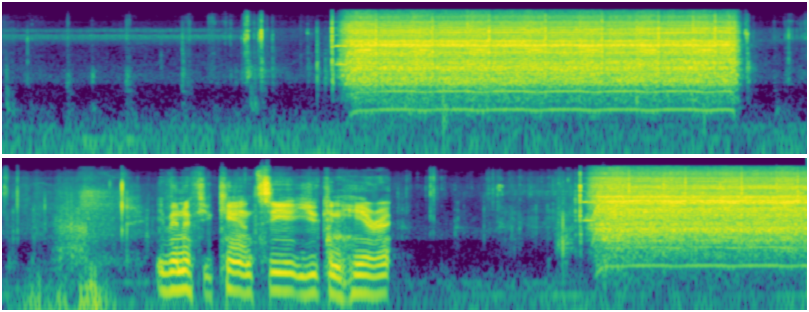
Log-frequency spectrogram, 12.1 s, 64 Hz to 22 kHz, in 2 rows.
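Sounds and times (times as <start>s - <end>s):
grease gun motor running: 2.4s - 5.6s, 10.2s - 12.0s.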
